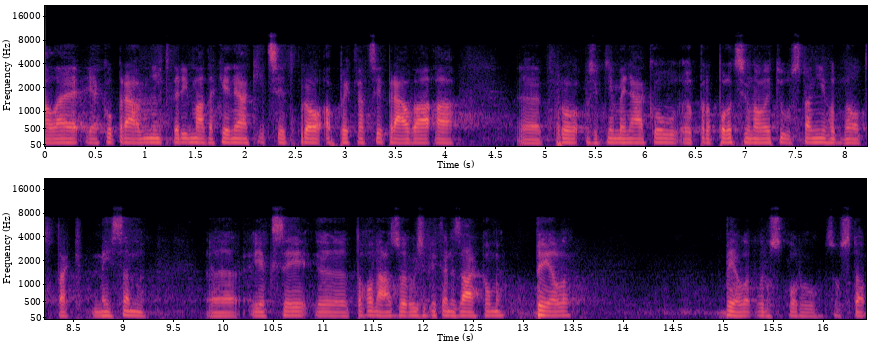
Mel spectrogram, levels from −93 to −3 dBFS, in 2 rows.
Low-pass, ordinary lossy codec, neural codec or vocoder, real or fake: 7.2 kHz; Opus, 32 kbps; codec, 16 kHz, 1.1 kbps, Voila-Tokenizer; fake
